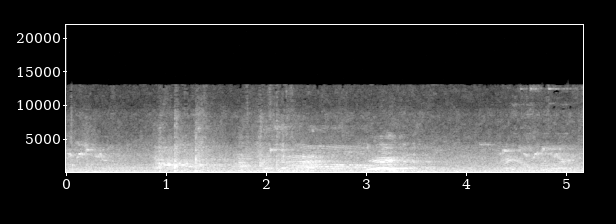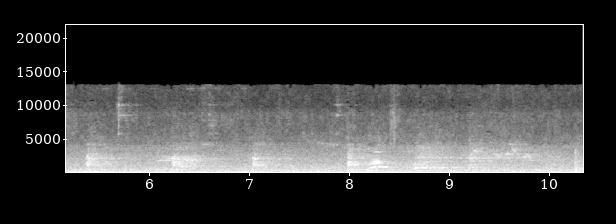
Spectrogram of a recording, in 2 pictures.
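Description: Men call out across an outdoor court.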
